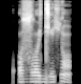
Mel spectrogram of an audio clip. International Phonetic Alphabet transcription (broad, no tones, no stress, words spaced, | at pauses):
ʔɔzlˠydʲeçɔ̃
